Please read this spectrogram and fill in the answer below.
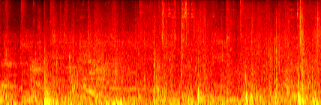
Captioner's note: door bangs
